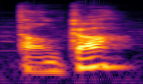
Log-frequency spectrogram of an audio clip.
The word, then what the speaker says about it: Thangka: And today is our last day in Shangri-La, and we're going to do a really cool activity which is called Tanka.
